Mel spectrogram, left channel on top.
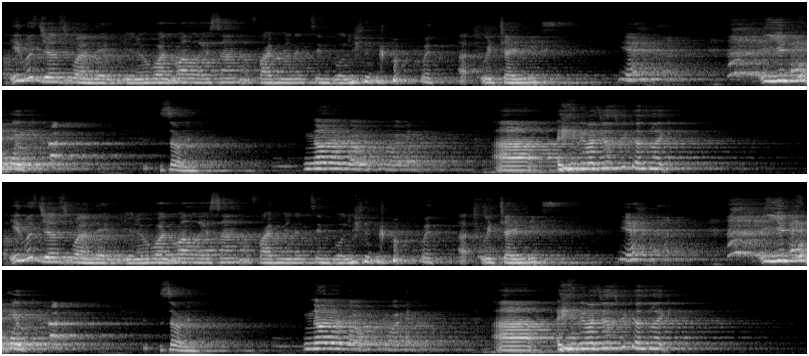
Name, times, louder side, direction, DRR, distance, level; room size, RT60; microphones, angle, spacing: voice 1, 0.1-5.5 7.1-7.2 7.6-8.7 9.6-10.1 12.9-14.7, equal, 5° right, 4 dB, 0.3 m, -19 dB
voice 2, 6.2-6.7 7.2-8.3 10.7-12.2, right 1 dB, 50° right, -1 dB, 1.7 m, -23 dB
14.5 x 14.0 x 3.3 m, 2.2 s
head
